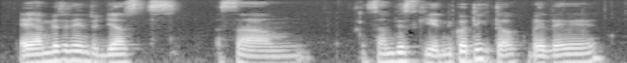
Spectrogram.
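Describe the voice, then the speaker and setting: A man's voice at a medium pitch. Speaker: podcast host. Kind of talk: casual monologue. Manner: animated.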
